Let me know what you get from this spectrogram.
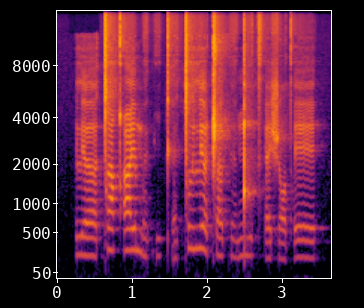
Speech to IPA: lʲ ɜː˨ ǀ ɜ˦ qʼ eː˦ m ɛ̤˨ k i̤˨ kʼ ɛ̤˨ ǀ ɯ˦ lʲ ɜ˦˨ ǁ ɜ˨ k ɛ̤˨ ŋ͡ǃ i̤˦ t͡sʼ ɛ˨ ʃ ɔ˨ tʼ eː˦

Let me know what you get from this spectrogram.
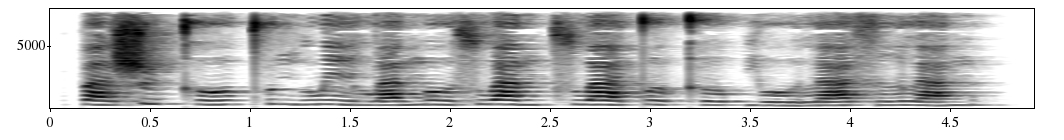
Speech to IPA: p ä˨˩ ʂ ɻ̩˥˩ kʰ o˧˥ ʊ̯ t̪ʰ ʊ˥˧ ŋ l w e˥˩ ɪ̯ l w ä˧˥ n̪ o˥˧ ʊ̯ s w a˥˧ n t͡s w ä˥˧ t̪ ɤ˥˩ kʰ ɤ˧˥ p j o˨˩ ʊ̯ l ä˧˥ s ɹ̩˧˥ l a˧˥ n

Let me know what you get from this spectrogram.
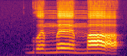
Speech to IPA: ɡʷ ɛ m ɛ m a

